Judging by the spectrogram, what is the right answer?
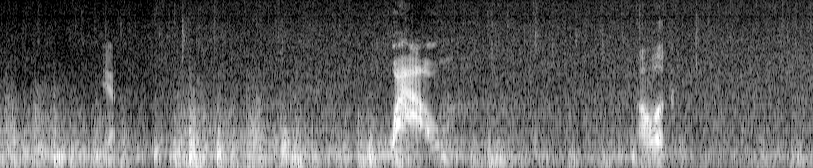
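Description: A thunderstorm in New York City: steady rain hisses throughout while low thunder rumbles roll nearby, and people briefly exclaim.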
